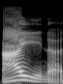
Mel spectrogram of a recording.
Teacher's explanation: Hati-hati di dalam lafal ya sukun ini sering terjadi menggantinya dengan huruf e. Harusnya dibaca dengan aina dengan i bukan e.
